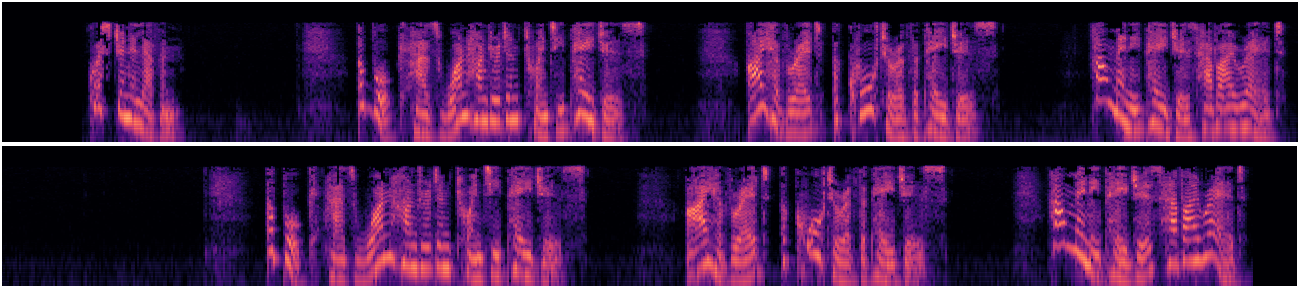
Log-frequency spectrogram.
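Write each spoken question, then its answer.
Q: How many pages have I read?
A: 30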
